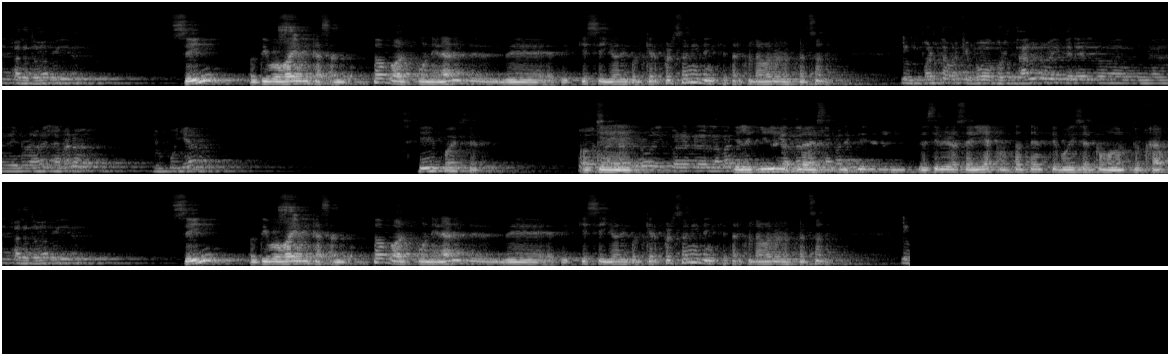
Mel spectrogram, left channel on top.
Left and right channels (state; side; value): drops out; right; at 9.1 s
